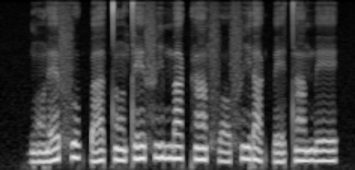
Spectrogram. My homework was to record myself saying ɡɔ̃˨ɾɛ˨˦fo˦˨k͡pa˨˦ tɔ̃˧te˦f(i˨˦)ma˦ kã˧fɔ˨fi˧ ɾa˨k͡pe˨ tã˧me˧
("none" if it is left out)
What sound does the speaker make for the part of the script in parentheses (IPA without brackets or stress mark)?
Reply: i˦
